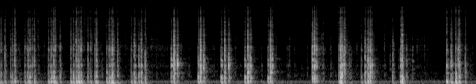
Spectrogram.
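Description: Fingertips and nails tap and scratch a small, hollow, light blue printed paperboard product box held close to the mic. The result is a series of short, dry, papery knocks with a hollow low thump under each one, broken by brief scratchy rustles. Each knock dies away almost instantly.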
